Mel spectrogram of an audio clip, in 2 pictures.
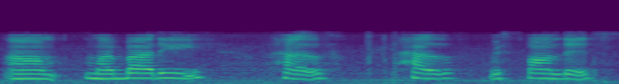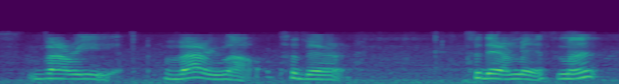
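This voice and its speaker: A woman in her late twenties giving a casual personal update in a halting way, a little tired and recovering from tonsil surgery that morning. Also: mid-range voice, fairly even intonation, lo-fi sound, slight background noise. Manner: slow, halting delivery with long pauses. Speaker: vlogger.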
